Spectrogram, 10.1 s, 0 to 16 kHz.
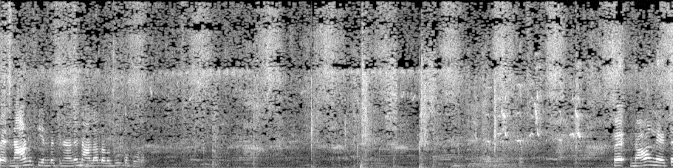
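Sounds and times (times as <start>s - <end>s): faint bird chirps: 0.0s - 10.0s.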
